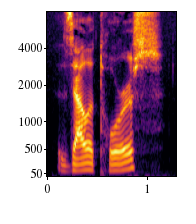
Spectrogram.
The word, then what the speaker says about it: Zalatoris: I'm going Will Zalatoris.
